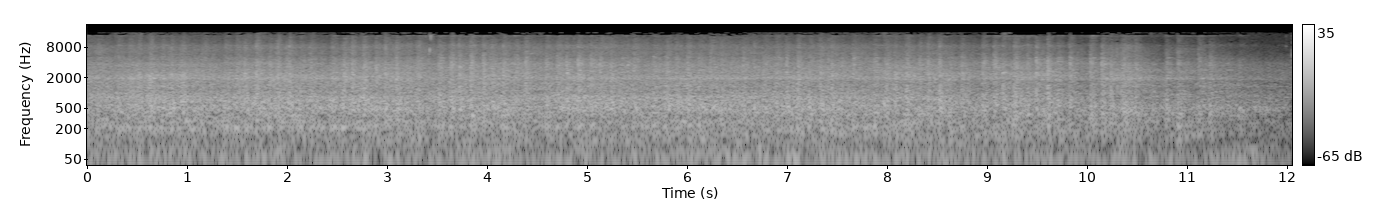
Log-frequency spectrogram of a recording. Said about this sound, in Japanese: めっちゃ電車通る相変わらず。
